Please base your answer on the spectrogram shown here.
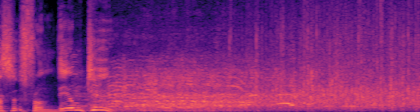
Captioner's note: laughter; cheers and applause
